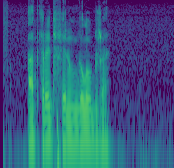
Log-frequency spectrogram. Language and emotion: Russian, neutral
